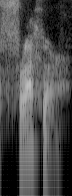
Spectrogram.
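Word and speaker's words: Farquhar: farca spelt f-e-r-q-u-h-e-r but locally that would be called fracker uh so it's changed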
